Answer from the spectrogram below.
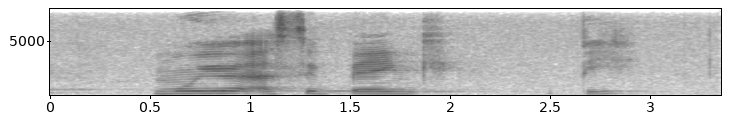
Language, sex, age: Swati, female, 19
